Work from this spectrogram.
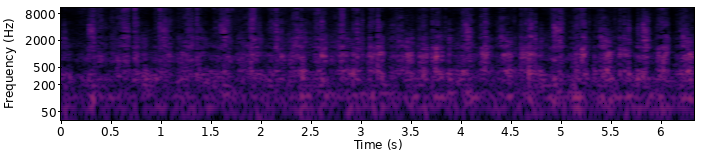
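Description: Fingernails scratch the flat printed lid of a small decorated cardboard box held in the hand. The result is a quick, uneven series of dry, bright rasping strokes, about four per second, each fading almost at once.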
